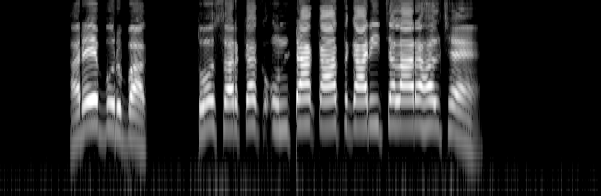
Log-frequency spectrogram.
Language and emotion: Maithili, angry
